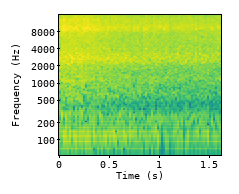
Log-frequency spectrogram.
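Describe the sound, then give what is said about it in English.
A plane engine roars loudly and steadily as the throttle is opened up, a deep rumbling drone with a broad hissing wash on top, holding the same level throughout with no voices. The plane is in fog by 100-foot cliffs along a spit of water. “Warn me when you're gonna hit that throttle.”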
